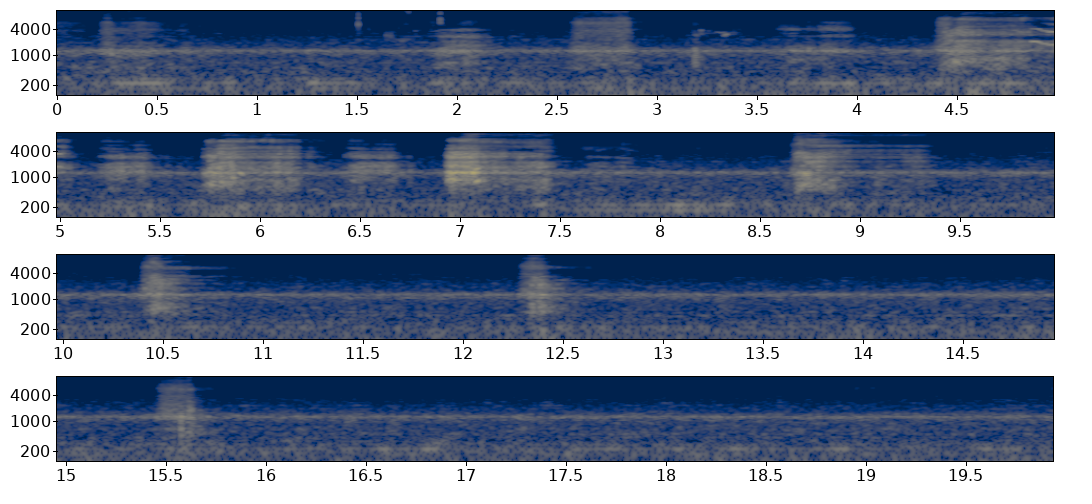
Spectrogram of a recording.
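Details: Chiko, a pet dog, snoring while asleep: irregular breathy, snorting bursts bunched in the first eight seconds, then spaced several seconds apart over a steady faint hum.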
